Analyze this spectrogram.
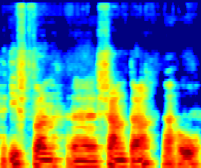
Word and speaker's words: Istvan Santh: Ishtan Shantaa super yes I pronounced correctly from Hungary from Hungarian Academy of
